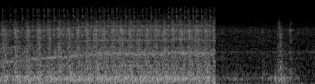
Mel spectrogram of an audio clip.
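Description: Embroidery machine stitching an appliqué outline in the hoop for a large scarecrow design, a loud steady rapid needle chatter that cuts off abruptly, followed by a quiet pause and a faint brief clatter.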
